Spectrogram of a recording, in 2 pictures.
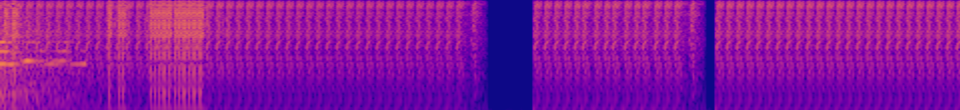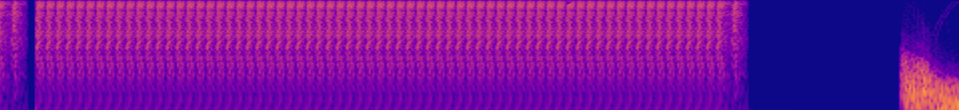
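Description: Rapid electronic shots fire in a steady stream.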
